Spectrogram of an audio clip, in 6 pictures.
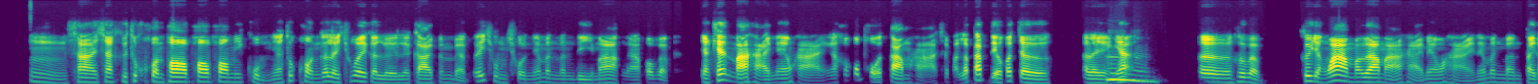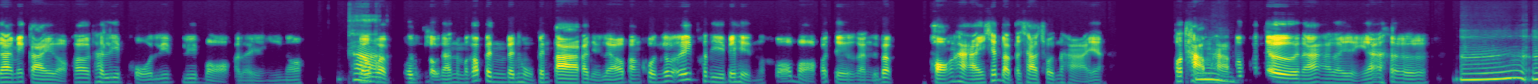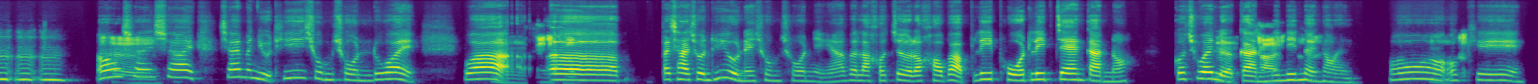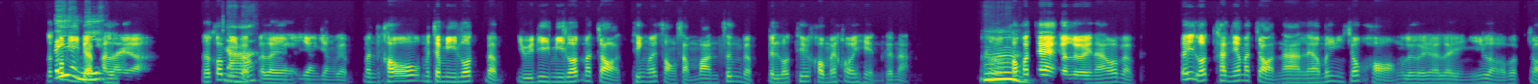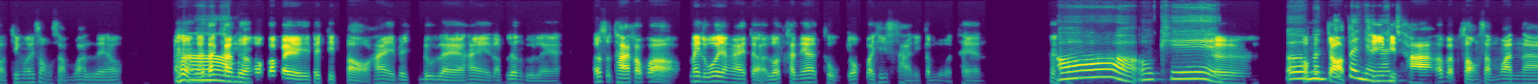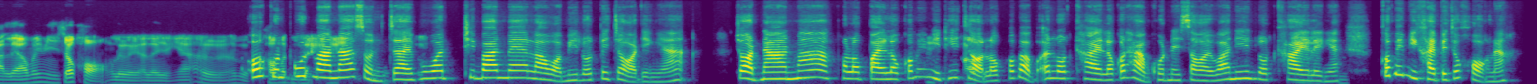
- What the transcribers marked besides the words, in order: other background noise; throat clearing; chuckle; tapping
- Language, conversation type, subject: Thai, unstructured, คนในชุมชนช่วยกันแก้ปัญหาต่าง ๆ ได้อย่างไรบ้าง?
